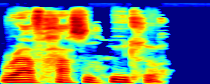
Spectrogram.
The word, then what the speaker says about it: Ralf Hasenhüttl: We've got to move on to Ralf Hasenhüttl.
